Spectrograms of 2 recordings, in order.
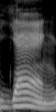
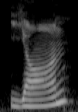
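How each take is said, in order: First: The word rhymes with twang. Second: The word does not rhyme with twang. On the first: This is the version Westerners understand. "I had to change how I said it to yang, because Westerners understand" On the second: This is the traditional pronunciation. "I've always heard it as yan"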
